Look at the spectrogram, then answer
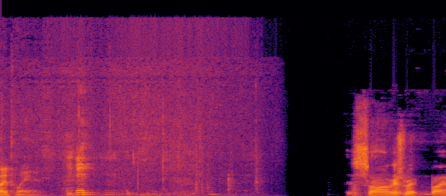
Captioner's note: laughing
